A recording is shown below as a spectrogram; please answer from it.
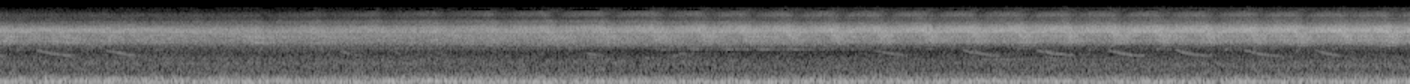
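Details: Crickets on a sunny blue-sky day in grass, recorded in real time with no music: dense, steady high-pitched pulsing chorus, with repeated short falling whistles from a bird and a low background rumble.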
